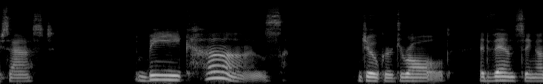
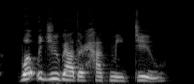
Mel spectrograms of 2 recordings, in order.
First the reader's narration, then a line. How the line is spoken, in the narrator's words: Bruce snapped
